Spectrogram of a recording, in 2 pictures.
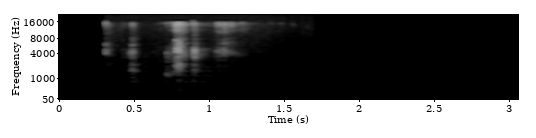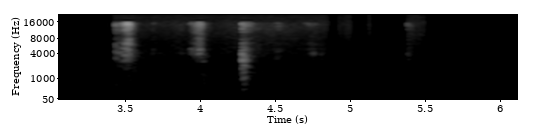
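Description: Faint clicks and slaps of a Theory11 Red Monarchs playing-card deck being cut in packets between the hands, in two short bursts: one just after the start and one about three and a half seconds in.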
